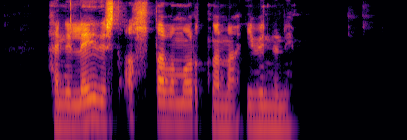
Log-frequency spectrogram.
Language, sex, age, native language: Icelandic, male, 18-19, Icelandic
